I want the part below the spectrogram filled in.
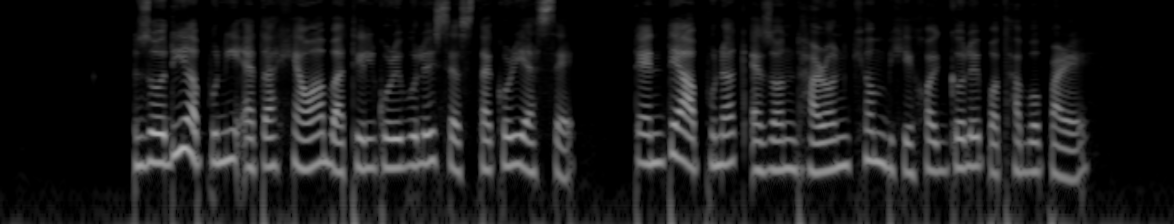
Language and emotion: Assamese, neutral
